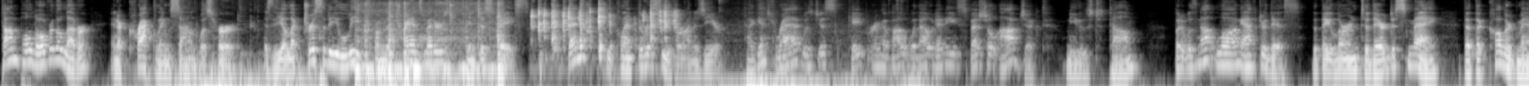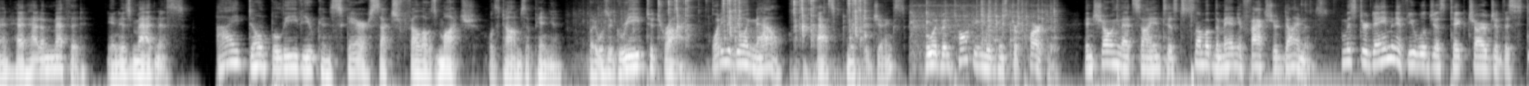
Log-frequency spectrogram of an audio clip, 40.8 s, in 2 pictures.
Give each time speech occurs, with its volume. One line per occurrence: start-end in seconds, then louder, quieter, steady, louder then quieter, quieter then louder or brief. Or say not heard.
0.0-40.7 quieter then louder.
